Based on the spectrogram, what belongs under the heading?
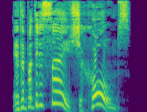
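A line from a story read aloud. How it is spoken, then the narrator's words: Exclaimed. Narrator (Russian): Воскликнул я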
